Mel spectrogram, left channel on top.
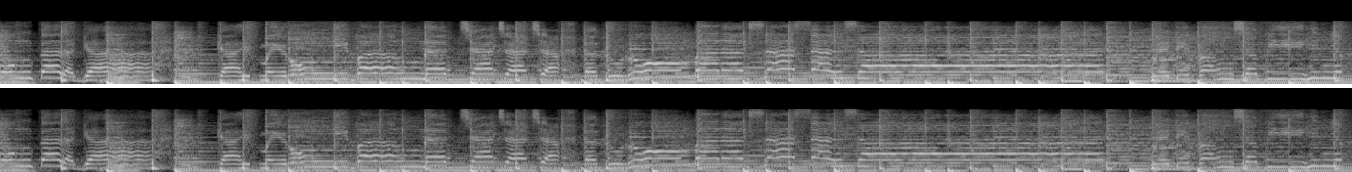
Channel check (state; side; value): quieter; right; 3.3 dB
